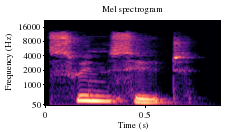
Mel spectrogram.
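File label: "swimsuit", British English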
